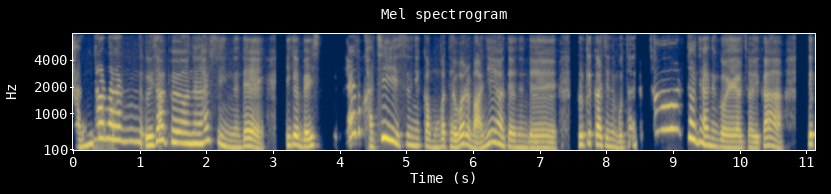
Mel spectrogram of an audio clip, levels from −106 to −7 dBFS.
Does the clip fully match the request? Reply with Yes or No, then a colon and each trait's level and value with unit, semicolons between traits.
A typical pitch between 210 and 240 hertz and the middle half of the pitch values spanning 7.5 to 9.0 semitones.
Yes: high, 215 Hz; wide, 8.4 semitones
